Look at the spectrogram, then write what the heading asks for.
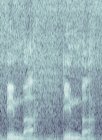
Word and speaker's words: Bimber: Bimber in Polish, it's pronounced more Bimber, but it means in Polish moonshine.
